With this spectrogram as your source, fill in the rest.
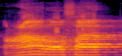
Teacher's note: Huruf ain di sini, tengah tenggorokan.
